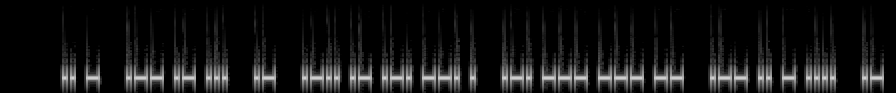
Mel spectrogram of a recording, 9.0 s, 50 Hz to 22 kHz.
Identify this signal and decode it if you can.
Morse code, heard as a keyed tone, about 30 wpm, 700 Hz. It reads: IT WAS A LARGE ROOM WITH A
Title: Sentences from Top 1600 Words 30wpm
